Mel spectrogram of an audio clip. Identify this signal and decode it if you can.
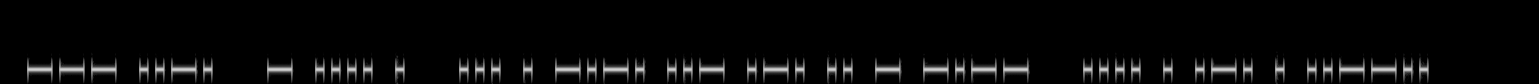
Morse code, heard as a keyed tone, about 15 wpm, 700 Hz. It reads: OF THE SECURITY HERE?
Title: Sentences from Top 1000 Words - Review Part 4 - 15wpm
